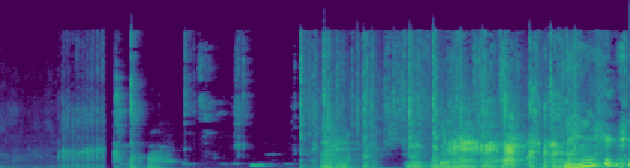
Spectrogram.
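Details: Angry dog indoors: after near-silence, harsh noisy growling with snarling bursts builds and grows louder toward the end, mixed with a person's voice and music.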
